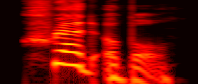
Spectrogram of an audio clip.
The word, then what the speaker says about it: credible: Credible. Stress on the first syllable.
